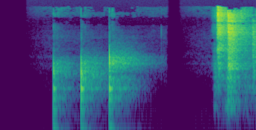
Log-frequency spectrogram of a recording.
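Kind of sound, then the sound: household object, knocking on a door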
